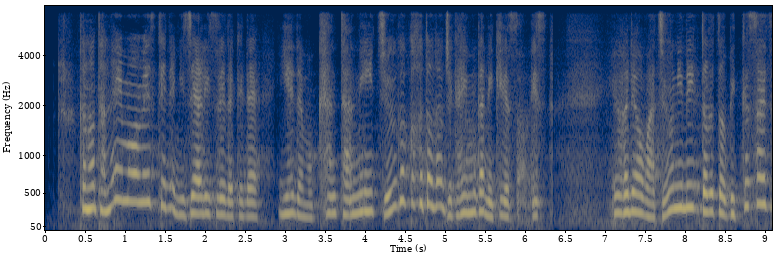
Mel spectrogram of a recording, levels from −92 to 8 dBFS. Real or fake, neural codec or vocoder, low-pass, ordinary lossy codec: fake; codec, 16 kHz in and 24 kHz out, 0.4 kbps, LongCat-Audio-Codec, two codebook decoder; 7.2 kHz; none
